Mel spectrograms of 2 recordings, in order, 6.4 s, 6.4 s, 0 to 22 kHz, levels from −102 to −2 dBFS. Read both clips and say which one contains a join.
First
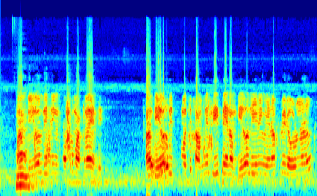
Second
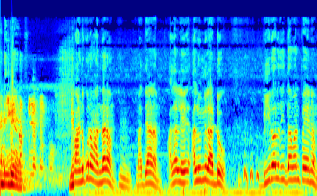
second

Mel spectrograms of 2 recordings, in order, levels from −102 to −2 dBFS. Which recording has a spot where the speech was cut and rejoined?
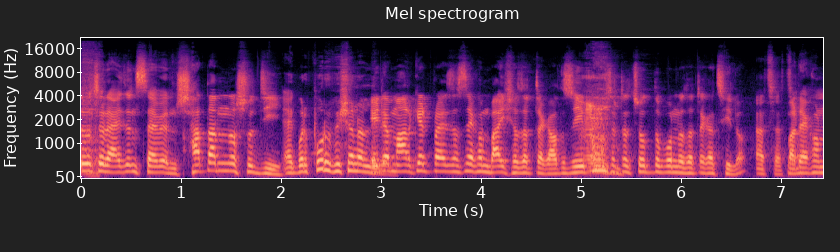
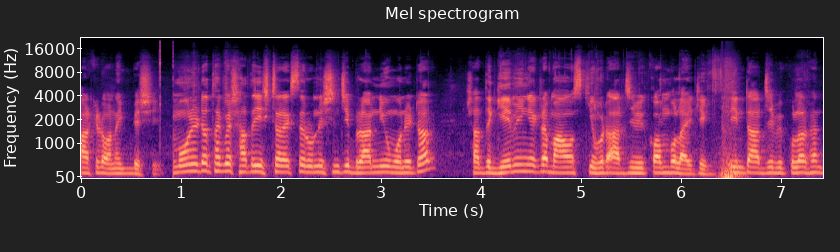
second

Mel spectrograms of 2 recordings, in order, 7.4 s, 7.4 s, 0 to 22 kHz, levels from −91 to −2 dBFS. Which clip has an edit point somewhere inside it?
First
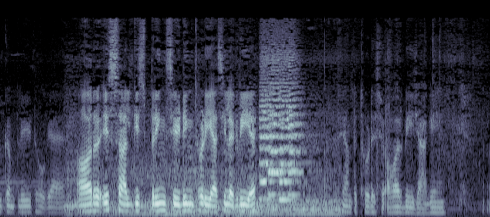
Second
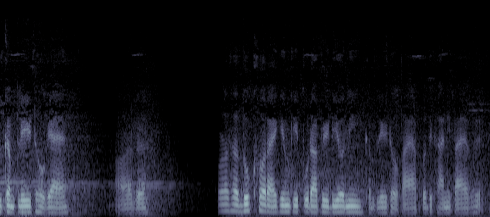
first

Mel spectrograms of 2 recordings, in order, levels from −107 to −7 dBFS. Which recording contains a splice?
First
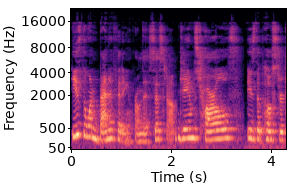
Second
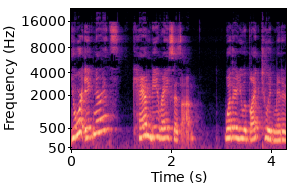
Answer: first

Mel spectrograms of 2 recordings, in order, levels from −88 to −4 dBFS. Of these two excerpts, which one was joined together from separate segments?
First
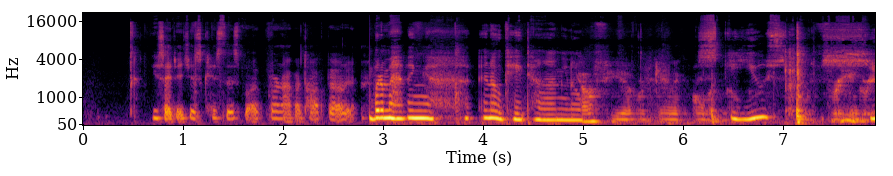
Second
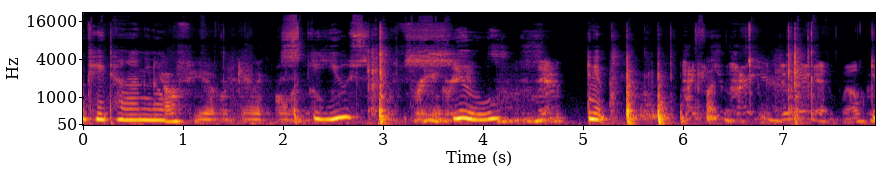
first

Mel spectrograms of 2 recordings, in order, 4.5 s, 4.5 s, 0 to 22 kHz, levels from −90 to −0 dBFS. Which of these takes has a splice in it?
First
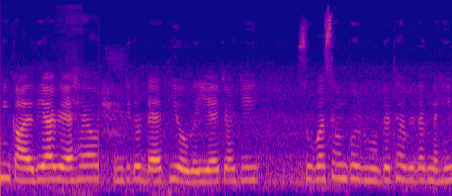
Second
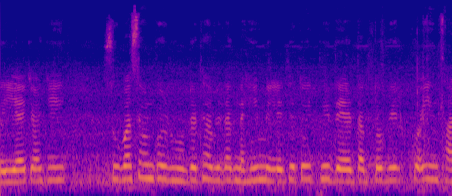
first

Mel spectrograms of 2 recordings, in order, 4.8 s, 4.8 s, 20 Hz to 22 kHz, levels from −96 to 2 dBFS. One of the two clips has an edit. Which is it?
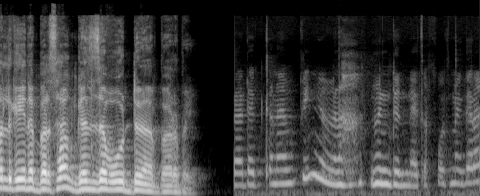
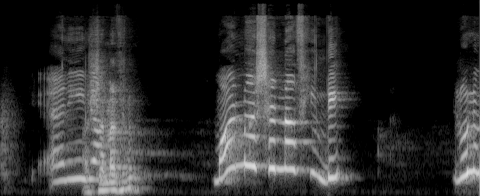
first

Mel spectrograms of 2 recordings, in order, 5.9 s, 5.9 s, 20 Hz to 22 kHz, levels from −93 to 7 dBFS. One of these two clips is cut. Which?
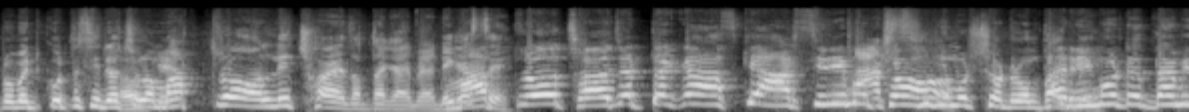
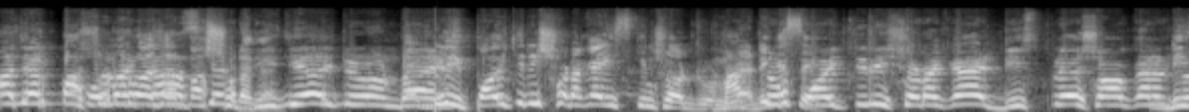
second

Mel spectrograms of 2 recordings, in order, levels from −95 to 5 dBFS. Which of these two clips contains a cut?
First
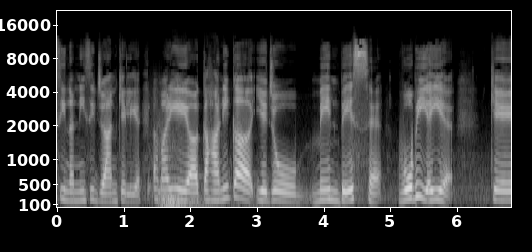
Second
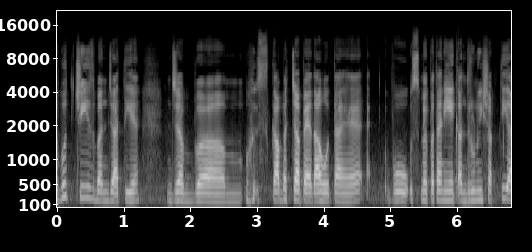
first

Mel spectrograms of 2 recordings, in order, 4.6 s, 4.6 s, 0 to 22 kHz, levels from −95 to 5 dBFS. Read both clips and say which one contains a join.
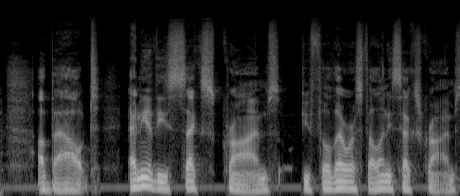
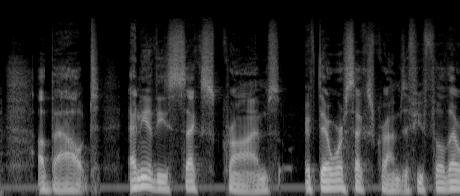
first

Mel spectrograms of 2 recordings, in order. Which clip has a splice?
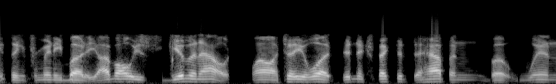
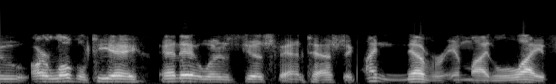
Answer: second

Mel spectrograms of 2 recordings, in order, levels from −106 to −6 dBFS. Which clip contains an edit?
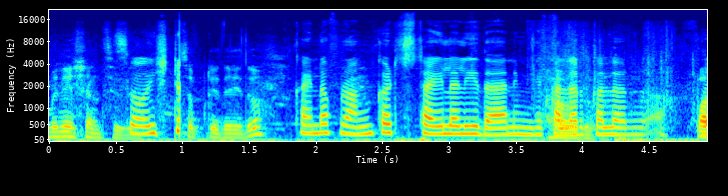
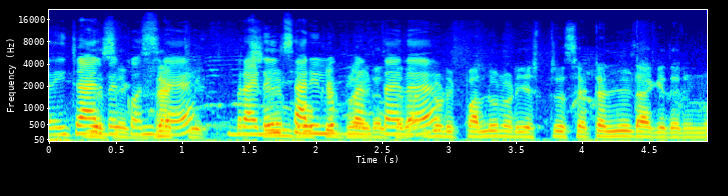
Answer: first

